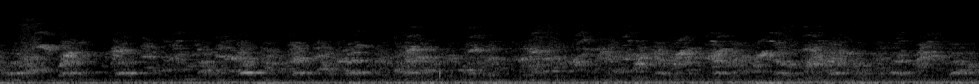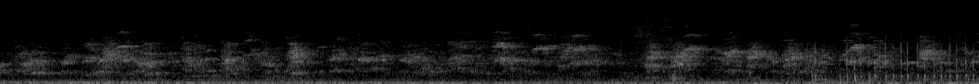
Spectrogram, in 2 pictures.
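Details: Young Keeshond pups chattering with busy, continuous yips, whines and little barks, many voices crowding together over a steady low hum.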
